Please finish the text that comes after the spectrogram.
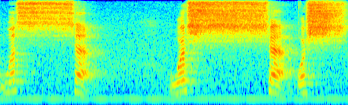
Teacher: اللي بصير انهم بيجيبوا الشين من طرف اللسان وليس من وسط اللسان. انتبهوا، الشين من وسط اللسان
